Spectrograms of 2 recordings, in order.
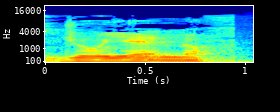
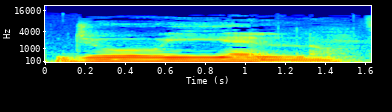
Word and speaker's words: gioiello: So we have, first of all, we have the G followed by the I, which makes it a soft J. – Right. – And a voice J. And then we have the I, which is really here just a J glide, going into E. Eh. Gioiello.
